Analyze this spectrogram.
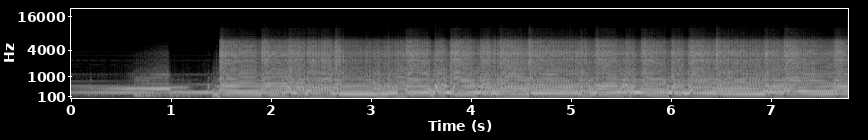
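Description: Gibson ES-335 electric guitar on its neck pickup, played through an Acorn Circuit Fuzz pedal with the fuzz turned all the way up and the level at noon, into an amp. A held chord swells in, then about a second and a half in, busy, heavily fuzzed riffing starts and carries on at a steady loud level.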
